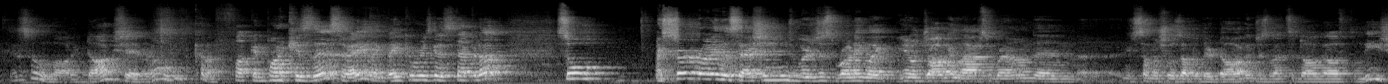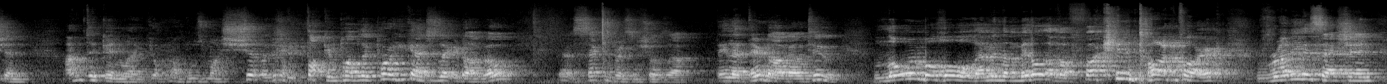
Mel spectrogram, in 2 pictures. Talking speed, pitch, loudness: 225 wpm, 195 Hz, -16 LUFS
